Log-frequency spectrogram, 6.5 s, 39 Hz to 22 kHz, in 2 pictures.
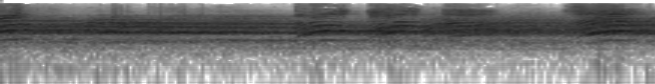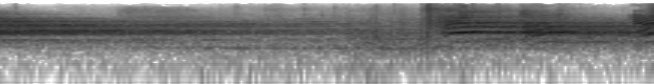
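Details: Beluga Nana, captive at Port of Nagoya Public Aquarium, calling during training on 13 April 2019: bursts of buzzy, pulsed harmonic sound repeating irregularly, each swelling then easing, with a quieter gap before a final loud burst.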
